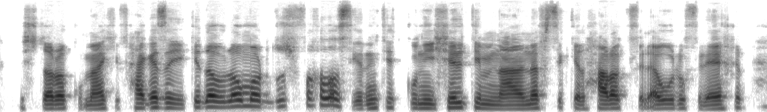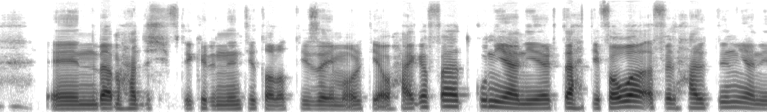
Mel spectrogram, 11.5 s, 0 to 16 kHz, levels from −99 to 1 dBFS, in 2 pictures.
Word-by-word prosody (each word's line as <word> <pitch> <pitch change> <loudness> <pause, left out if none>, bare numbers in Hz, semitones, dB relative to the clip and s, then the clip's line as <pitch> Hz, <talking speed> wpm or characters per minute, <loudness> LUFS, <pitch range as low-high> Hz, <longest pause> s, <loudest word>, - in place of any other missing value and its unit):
اشتركوا 135 -1 +1
معاكِ 125 +2 +2
في - - -22
حاجة 150 +2 +4
زي 155 -3 -3
كده 180 +4 +3
ولو 185 +3 +3
ما 205 -1 +3
رضوش 195 +1 -7
فخلاص، 220 -1 -1
يعني 125 +2 -6
أنتِ 145 +2 -9
هتكوني 145 -2 -4
شِلتِ 160 +3 0
من 130 -4 -3
على 120 +1 +4
نفسِك 140 0 -2
الحَرج 135 +3 +4
في - - -12
الأول 140 +2 0
وفي - - -11
الآخر 130 +1 0 0.6
آآ، 125 0 +1
إن 130 +1 -4
لأ، 140 0 +6
ما 135 - -5
حدّش 135 +1 -6
يفتكر - - -10
إن 120 0 -5
أنتِ 125 +2 -6
طلبتيه 115 0 -5
زي 120 -1 -1
ما 115 - -5
قلتِ 125 - -6
أو - - 0
حاجة، 180 - -2
فهتكون 195 +1 0
يعني 140 -4 +3
ارتحتِ 140 +1 0
فوق 175 +3 +6
في - - -6
الحالتين 150 +4 -4
يعني 140 -5 -4
140 Hz, 225 wpm, -23 LUFS, 130-170 Hz, 0.6 s, لأ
